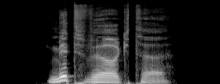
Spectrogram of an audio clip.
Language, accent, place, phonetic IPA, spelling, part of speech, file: German, Germany, Berlin, [ˈmɪtˌvɪʁktə], mitwirkte, verb, De-mitwirkte.ogg
- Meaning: inflection of mitwirken: 1. first/third-person singular dependent preterite 2. first/third-person singular dependent subjunctive II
